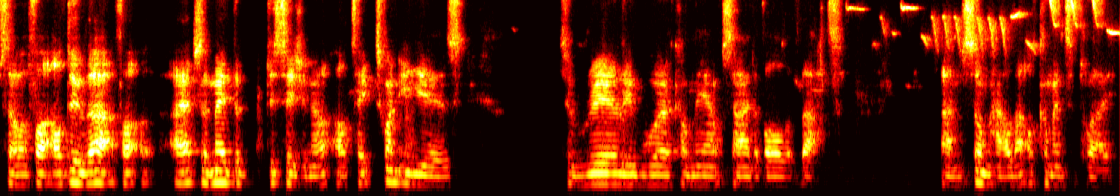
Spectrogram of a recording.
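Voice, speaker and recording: With a Yorkshire accent, a man speaks at medium pitch and a moderate pace, his intonation fairly even. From northern England, West Yorkshire (Pontefract). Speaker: football organization ambassador. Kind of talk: interview. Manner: halting.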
